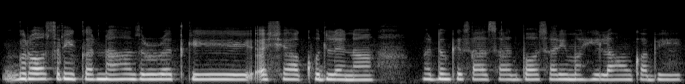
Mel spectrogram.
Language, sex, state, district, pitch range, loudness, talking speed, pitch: Hindi, female, Delhi, New Delhi, 225-240 Hz, -16 LUFS, 130 wpm, 230 Hz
